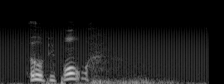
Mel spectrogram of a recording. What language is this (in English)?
Danish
